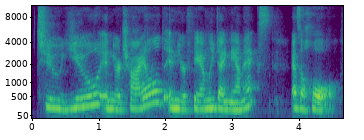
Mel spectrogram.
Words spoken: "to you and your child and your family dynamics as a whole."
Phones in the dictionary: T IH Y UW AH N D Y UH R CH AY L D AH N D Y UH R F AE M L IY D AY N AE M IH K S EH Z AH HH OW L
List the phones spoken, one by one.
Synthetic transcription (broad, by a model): T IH Y UW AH N Y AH R CH AY L D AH N Y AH R F AE M L IY D AY N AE M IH K S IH Z AH HH OW L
